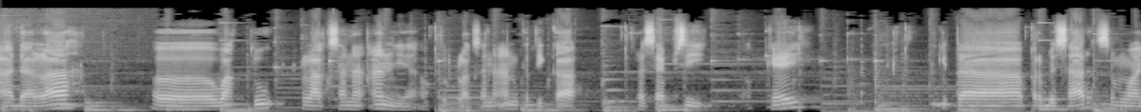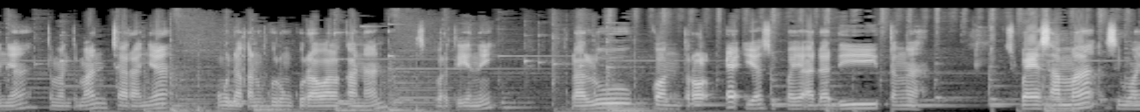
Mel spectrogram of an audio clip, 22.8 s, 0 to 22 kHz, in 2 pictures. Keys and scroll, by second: 1.0 ctrl+v, 2.6 ctrl+z, 3.3 ctrl+c, 4.7 ctrl+a, 5.4 ctrl+v, 9.5 ctrl+a, 13.8 ctrl+], 18.4 ctrl+e.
